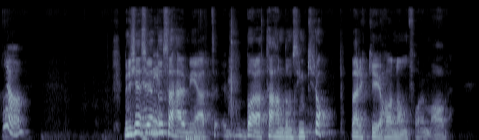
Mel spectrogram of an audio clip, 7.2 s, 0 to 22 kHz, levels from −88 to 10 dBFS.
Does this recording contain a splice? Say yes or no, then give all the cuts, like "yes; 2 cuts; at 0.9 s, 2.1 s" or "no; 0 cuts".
no; 0 cuts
